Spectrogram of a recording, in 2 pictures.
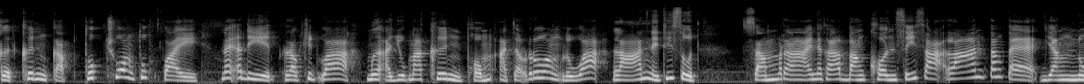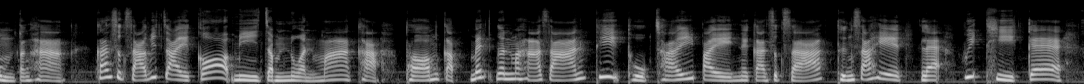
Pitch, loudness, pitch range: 220 Hz, -17 LUFS, 195-260 Hz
